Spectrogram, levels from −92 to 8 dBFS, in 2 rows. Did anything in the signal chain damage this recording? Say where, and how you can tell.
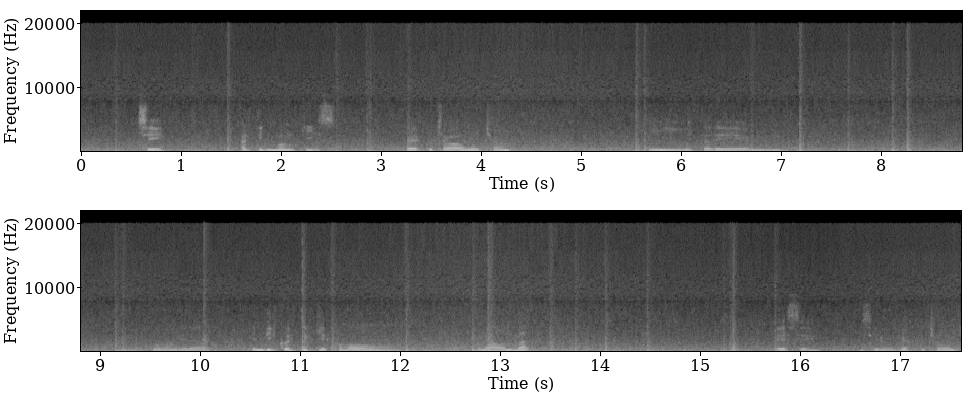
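No, nothing in the signal chain damaged this audio; the room noise about 12 dB below the speech belongs to the recording space itself.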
